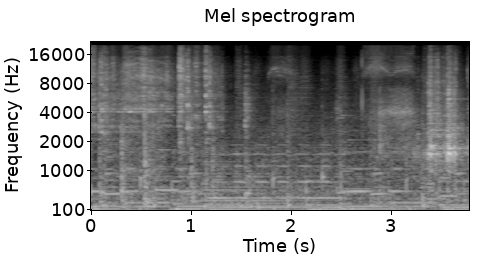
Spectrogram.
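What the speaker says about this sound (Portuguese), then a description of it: "Então vou misturar bem aqui para derreter todo esse queijo" A spoon clinks and scrapes steadily against a pan while stirring cheese sauce to melt the cheese, close and continuous metallic rattling with a faint background music tone, no talking.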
